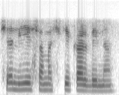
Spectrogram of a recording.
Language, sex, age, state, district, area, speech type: Hindi, female, 45-60, Uttar Pradesh, Jaunpur, rural, conversation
